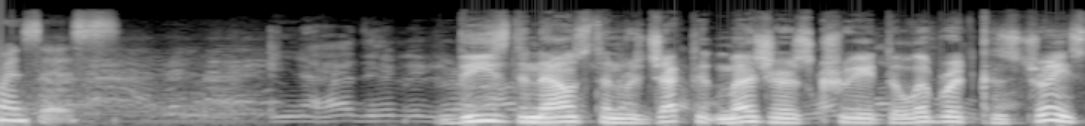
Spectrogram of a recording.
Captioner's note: Arabic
